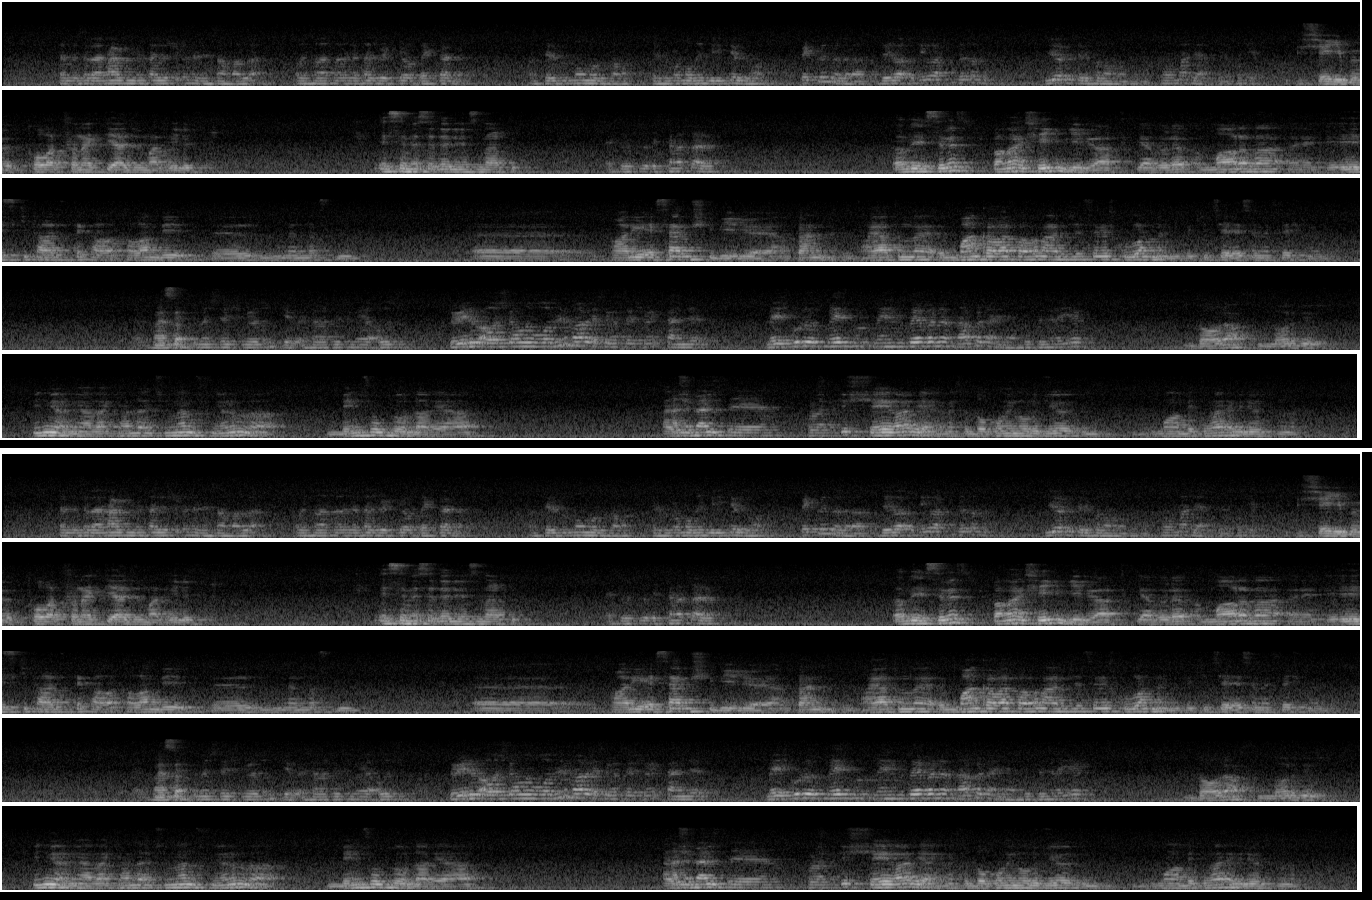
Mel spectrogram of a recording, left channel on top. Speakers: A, on the left; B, on the left.
A: Sen mesela her gün mesajlaşıyorsan insanlarla o insanlar senden mesaj bekliyor, beklerler. Hani telefonun olmadığı zaman, telefonun olmadığını bildikleri zaman beklemiyorlar abi. Diyorlar, diyorlar ki zaten biliyoruz telefon olmadığını. Normal yani telefonu yok.
B: Şey gibi Polat sana ihtiyacım var Elif. <laughs> SMS'e
A: Bilmiyorum onu
B: dönüyorsun
A: ya.
B: artık.
A: SMS, SMS var evet.
B: Abi SMS bana şey gibi geliyor artık ya böyle mağarada hani e- eski tarihte kal- kalan bir e, nasıl diyeyim eee tarihi esermiş gibi geliyor ya. Ben hayatımda bankalar falan harici SMS kullanmıyorum mesela. Kimseyle SMSleşmiyorum.
A: Ya ben
B: Mesela
A: de SMSleşmiyordum ki. SMSleşmeye alışık. Ve benim alışkanlığım olabilir mi abi SMSleşmek sence? Mecburu, mecbur. Mecbursa yapacaksın. Ne yapacaksın yani? Çok seçeneği yok.
B: doğru aslında doğru diyorsun. Bilmiyorum ya ben kendi açımdan düşünüyorum da beni çok zorlar ya. Ha,
A: Halledersin.
B: çünkü
A: Problem
B: çünkü
A: yok.
B: şey var ya hani mesela dopamin orucu e, muhabbeti var ya biliyorsunuz.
